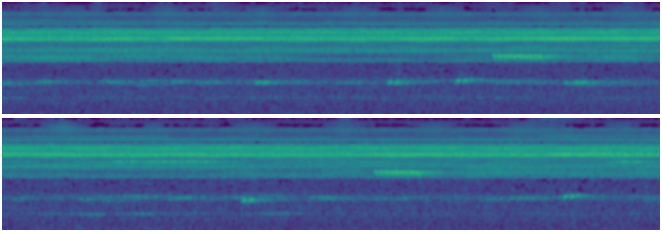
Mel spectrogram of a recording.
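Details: Empress cicada calling in the Borneo rainforest: a dense, unbroken wall of shrill buzzing tones stacked high in pitch, with short lower wavering notes repeating about every second beneath it and a few brief brighter trills.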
